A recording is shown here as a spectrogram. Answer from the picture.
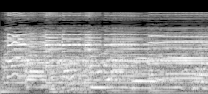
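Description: Live band music played loud, an instrumental passage of held, layered notes with no singing.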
